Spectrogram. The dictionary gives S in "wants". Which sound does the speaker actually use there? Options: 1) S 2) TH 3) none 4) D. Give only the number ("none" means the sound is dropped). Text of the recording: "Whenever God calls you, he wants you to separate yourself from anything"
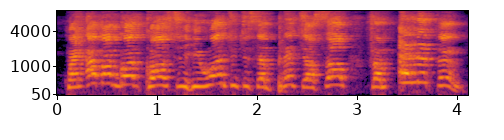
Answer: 3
